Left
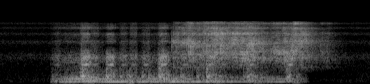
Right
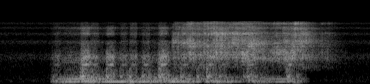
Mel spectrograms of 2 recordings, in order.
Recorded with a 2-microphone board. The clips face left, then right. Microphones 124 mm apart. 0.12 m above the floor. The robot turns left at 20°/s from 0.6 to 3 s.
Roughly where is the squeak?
Left.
